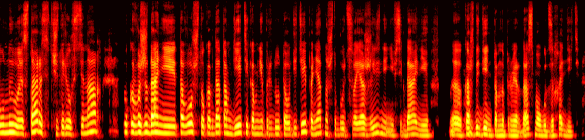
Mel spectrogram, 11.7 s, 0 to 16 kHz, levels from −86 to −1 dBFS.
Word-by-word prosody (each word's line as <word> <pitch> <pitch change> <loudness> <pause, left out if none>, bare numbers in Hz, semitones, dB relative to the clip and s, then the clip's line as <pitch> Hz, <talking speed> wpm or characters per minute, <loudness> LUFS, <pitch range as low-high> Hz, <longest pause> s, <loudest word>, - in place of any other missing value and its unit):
унылая 205 -3 +4
старость 210 +4 +2
в - - -20
4 175 -2 -3
стенах, 200 +8 -1 0.4
тока 215 0 +1
в 215 - +3
ожидании 205 -3 +5
того, 205 +4 +4
что, 205 -3 -4
когда 190 +2 +1
там 195 -2 -3
дети 200 +3 +2
ко 180 -2 +1
мне 170 0 -6
придут. 170 0 -7
А - - +1
у 155 - -1
детей 165 +9 -1
понятно, 180 -2 -3
что 150 - -11
будет 150 -1 -8
своя 155 +2 0
жизнь, 175 +6 -4
и - - -7
не 135 - -8
всегда 135 +3 -3
они, 135 -5 -4 0.4
э, 145 -3 +2
каждый 165 +4 +1
день 155 -4 +1
там, 135 -1 -1
например, 130 -2 -2
да, 150 - +1
смогут 140 -6 -2
заходить. 130 -2 -6
170 Hz, 185 wpm, -22 LUFS, 150-200 Hz, 0.4 s, ожидании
